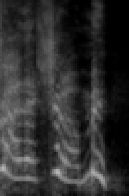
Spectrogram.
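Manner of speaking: very high, shrill, loud taunting yell. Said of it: "one real good loud".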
